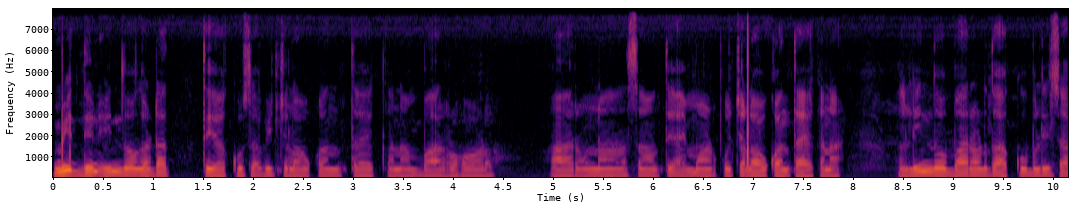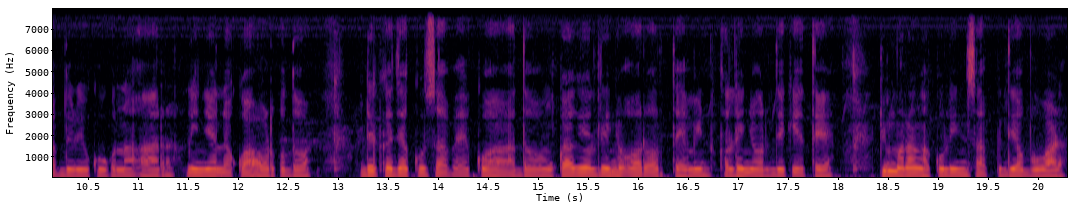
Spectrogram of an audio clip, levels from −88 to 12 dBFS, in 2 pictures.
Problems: background sounds at intervals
